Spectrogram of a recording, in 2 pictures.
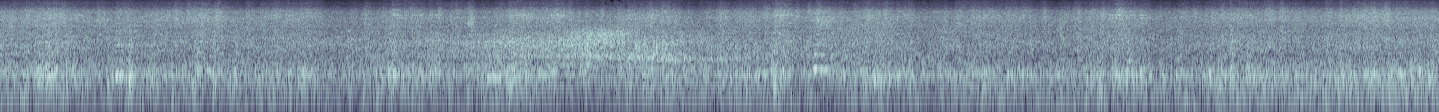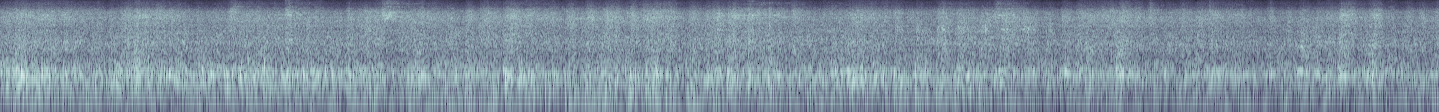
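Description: Loaded coal cars of a Union Pacific coal train rolling past: the steady noise of steel wheels running on the rails, with a brief wheel squeal about six seconds in.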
